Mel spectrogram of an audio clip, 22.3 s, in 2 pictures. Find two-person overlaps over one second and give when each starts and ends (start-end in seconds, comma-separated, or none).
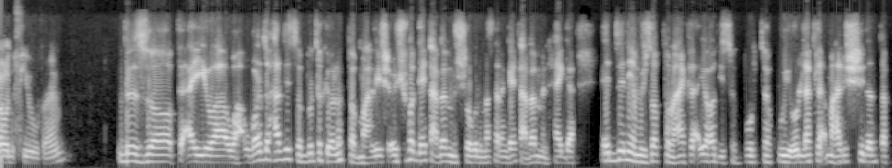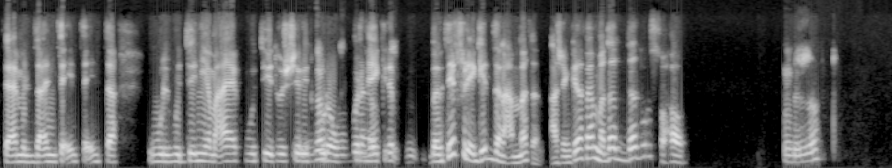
14.8-16.1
